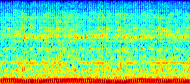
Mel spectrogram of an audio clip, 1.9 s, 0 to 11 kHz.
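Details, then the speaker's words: 2011 Yamaha T50 outboard after replacing fuel line, bulb, filter, thermostats, spark plugs and low-pressure fuel pump (previously rough, running rich): steady deep drone, even low rumble, revs smoothly without misses; sounds a lot better. "thought it would run a little smoother changing all that, but sounds a lot better."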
